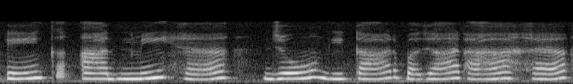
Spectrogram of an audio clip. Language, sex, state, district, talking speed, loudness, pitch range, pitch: Hindi, male, Bihar, West Champaran, 85 wpm, -14 LUFS, 250-290 Hz, 265 Hz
